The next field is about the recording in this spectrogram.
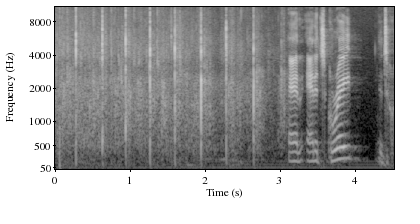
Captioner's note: applause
